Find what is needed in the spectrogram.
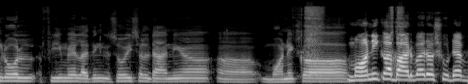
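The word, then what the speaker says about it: Saldaña: Until we mentioned the next category, which is best actor in a supporting role, was won by Zoe Saldana. How do we pronounce it?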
